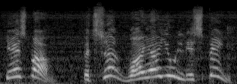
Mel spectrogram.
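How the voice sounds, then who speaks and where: A man's voice: very high-pitched, sing-song, moderate pace, fairly bright tone, heavily acted. A man voicing a polite, eager Indian engineer and loyal aide, formal and deferential, in a steampunk audio comedy.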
